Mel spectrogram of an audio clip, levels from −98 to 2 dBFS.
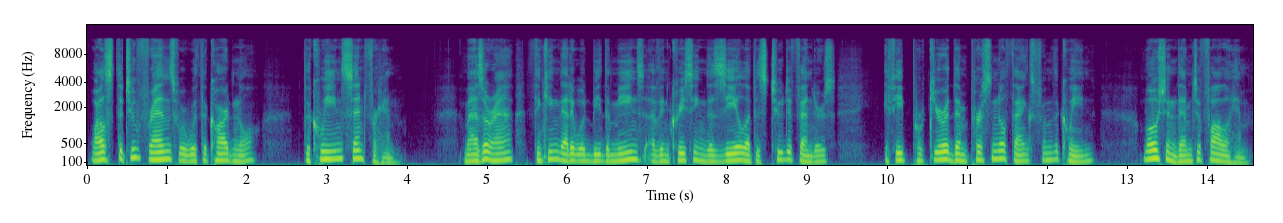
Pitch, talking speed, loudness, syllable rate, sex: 130 Hz, 175 wpm, -18 LUFS, 5.1 syllables/s, male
